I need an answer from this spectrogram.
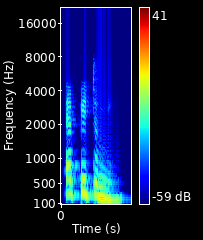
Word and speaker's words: epitome: Now, you don't pronounce this tome as tome. No, the pronunciation is epitome.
